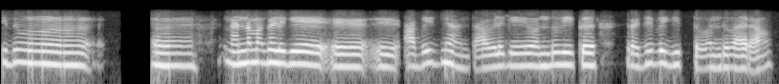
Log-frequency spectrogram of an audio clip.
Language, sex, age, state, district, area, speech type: Kannada, female, 30-45, Karnataka, Udupi, rural, conversation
